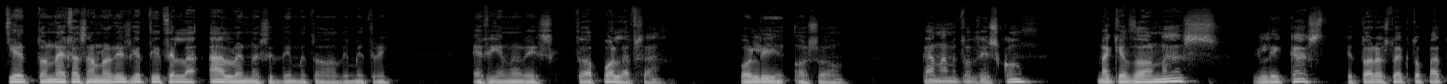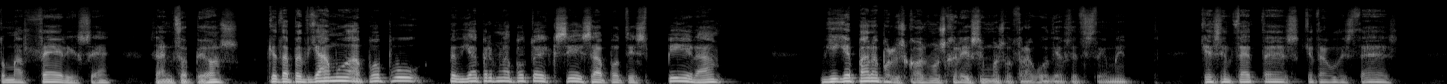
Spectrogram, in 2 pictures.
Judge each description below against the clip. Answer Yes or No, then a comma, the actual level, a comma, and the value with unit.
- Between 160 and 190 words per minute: No, average, 125 wpm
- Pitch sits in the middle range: No, low, 100 Hz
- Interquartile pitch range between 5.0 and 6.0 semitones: Yes, average, 5.3 semitones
